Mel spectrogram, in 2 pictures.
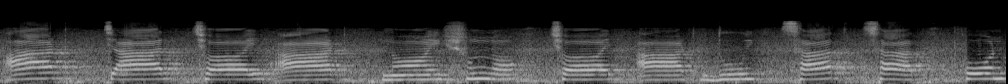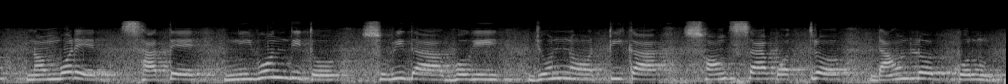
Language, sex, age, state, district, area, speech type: Bengali, female, 45-60, West Bengal, Paschim Medinipur, rural, read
